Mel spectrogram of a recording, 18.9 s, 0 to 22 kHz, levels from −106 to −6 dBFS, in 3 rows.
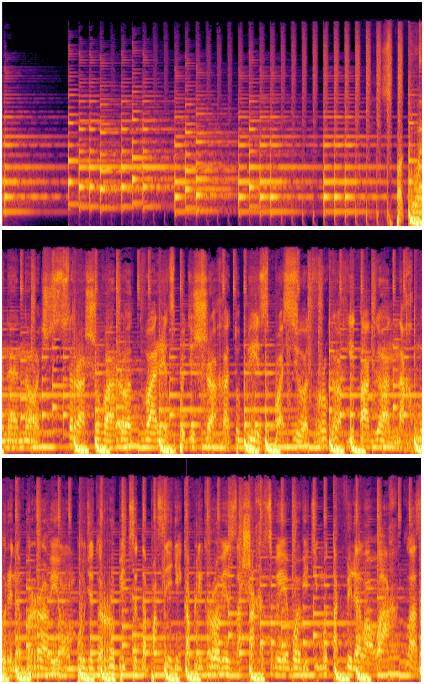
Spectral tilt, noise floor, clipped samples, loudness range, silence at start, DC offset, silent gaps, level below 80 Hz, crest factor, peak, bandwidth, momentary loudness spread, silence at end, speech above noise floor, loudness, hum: -5.5 dB/octave; -36 dBFS; under 0.1%; 11 LU; 0 s; under 0.1%; none; -18 dBFS; 12 dB; 0 dBFS; 16 kHz; 13 LU; 0 s; 26 dB; -12 LUFS; none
